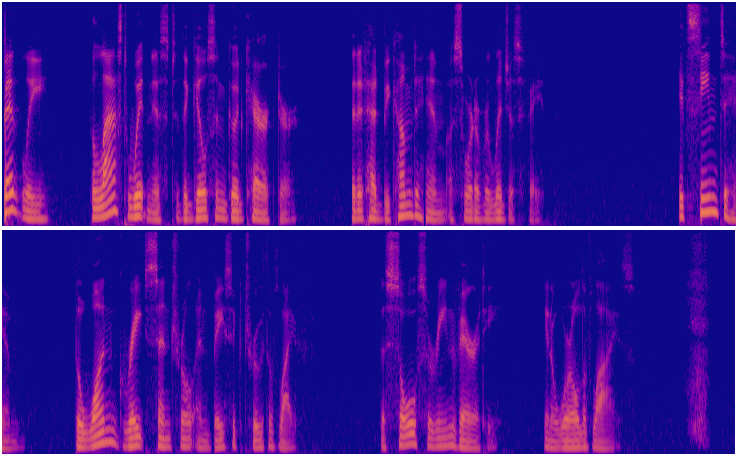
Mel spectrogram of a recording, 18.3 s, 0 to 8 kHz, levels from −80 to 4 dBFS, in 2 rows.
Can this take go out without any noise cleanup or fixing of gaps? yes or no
no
